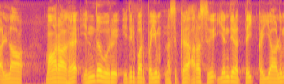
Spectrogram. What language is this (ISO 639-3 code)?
tam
